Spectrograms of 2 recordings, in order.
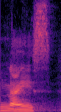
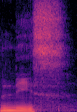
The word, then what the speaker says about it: Nice: the dried fruit it's it's pronounced nce and it's in France I don't know if I you said nice oh got it um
